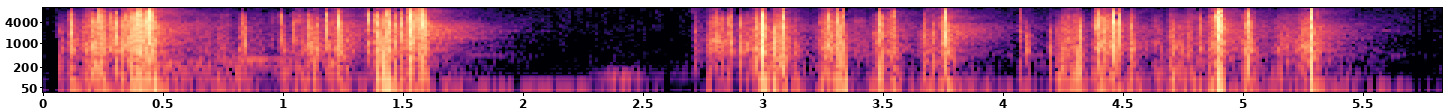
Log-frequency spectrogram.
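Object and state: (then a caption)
Candy-coated chocolates. A thin wooden stick stirs a large pile of small, solid, sugar-shell-coated chocolate M&Ms, so the candies click and rattle against each other in bright, crisp bursts. There is a brief pause partway through, then the stirring resumes with more clusters of sharp clicking.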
